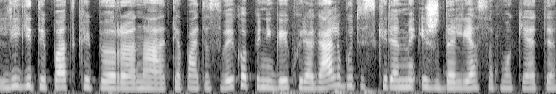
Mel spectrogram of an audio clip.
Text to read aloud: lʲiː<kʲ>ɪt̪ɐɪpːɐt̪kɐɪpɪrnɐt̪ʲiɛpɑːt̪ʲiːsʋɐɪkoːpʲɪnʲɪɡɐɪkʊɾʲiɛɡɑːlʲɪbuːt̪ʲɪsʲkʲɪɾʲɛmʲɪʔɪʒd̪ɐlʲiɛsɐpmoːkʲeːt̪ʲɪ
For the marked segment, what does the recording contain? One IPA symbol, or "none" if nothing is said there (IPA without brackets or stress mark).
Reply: ɡʲ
